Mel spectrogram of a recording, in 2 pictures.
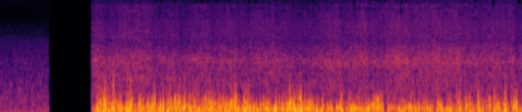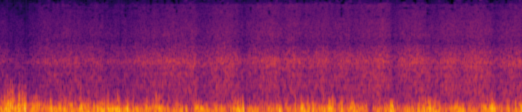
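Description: Waves washing onto a beach, with wind buffeting the microphone in a loud, steady rush. It starts abruptly about a second in, after a moment of silence.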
